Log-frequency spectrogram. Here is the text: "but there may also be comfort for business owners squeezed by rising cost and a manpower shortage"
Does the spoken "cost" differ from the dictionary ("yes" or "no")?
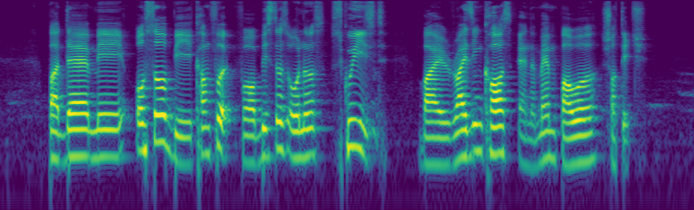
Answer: yes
